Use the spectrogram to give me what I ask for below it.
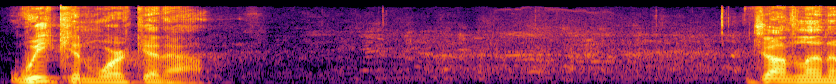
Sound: laughter

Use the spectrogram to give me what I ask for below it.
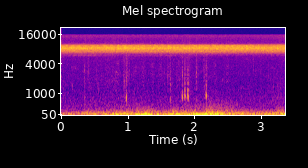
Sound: wind rustling

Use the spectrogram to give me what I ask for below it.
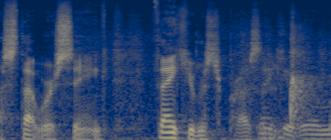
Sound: applause

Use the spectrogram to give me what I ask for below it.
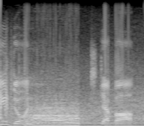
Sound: Gargantua Screams

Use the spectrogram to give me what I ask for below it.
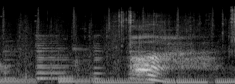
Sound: groans; mid-tempo music

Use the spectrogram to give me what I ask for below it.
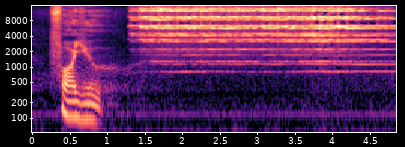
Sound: bell ringing

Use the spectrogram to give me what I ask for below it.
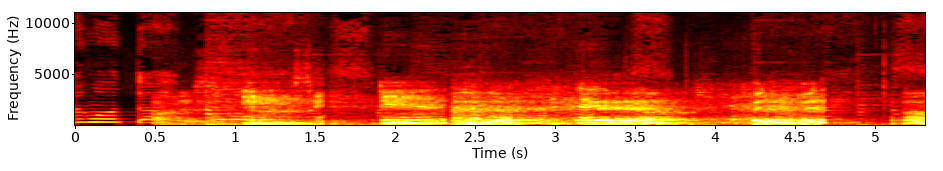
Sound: clears throat

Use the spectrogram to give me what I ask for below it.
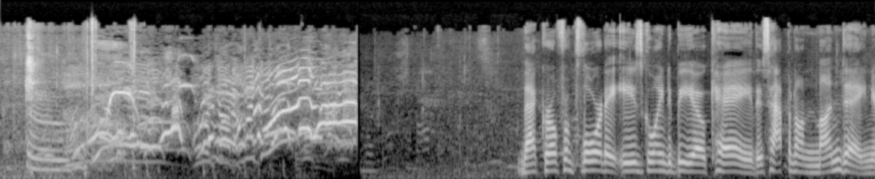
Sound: screaming

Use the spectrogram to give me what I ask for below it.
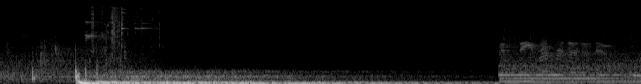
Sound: muffled radio chatter

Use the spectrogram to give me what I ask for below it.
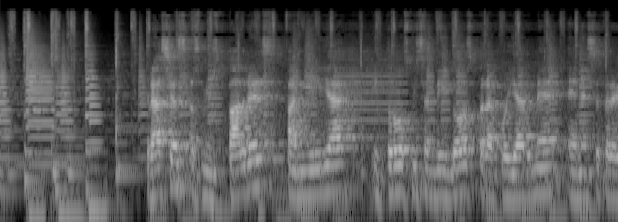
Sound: speaks in foreign language

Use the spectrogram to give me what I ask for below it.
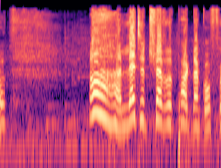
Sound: sighs

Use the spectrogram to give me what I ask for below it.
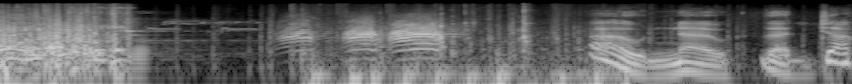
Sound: quacking

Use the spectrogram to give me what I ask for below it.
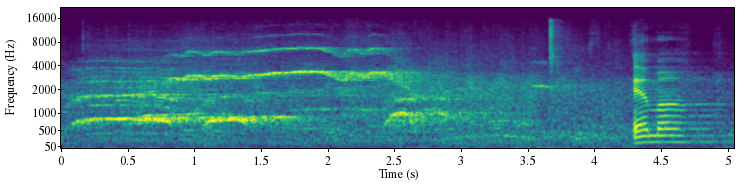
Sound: applause, cheering

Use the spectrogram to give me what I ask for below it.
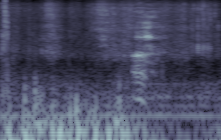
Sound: groans

